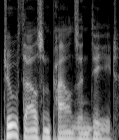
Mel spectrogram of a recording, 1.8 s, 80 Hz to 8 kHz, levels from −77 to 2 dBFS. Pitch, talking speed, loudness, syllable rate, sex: 100 Hz, 135 wpm, -17 LUFS, 3.4 syllables/s, male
